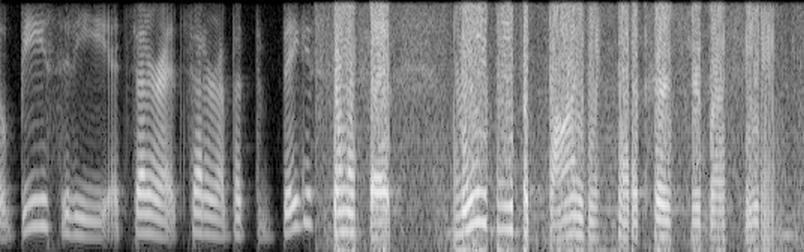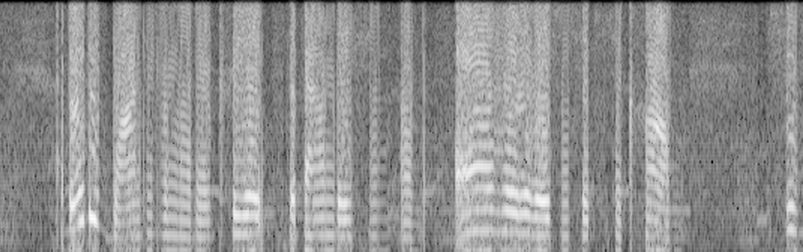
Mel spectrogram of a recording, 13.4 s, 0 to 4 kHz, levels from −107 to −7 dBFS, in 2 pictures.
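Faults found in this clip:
mu-law and A-law mixed up, 2.63 s to end (13.39 s): speech harsh and distorted, levels scrambled, pauses hiss. Probable G.711 decoder expanding A-law bytes with the mu-law curve. Unlike clipping, quiet gaps fill with noise; the 4 kHz telephone band stays intact.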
